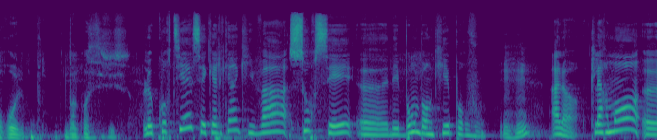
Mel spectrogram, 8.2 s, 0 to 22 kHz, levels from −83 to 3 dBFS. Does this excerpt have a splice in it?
yes; 2 cuts; at 1.8 s, 3.6 s

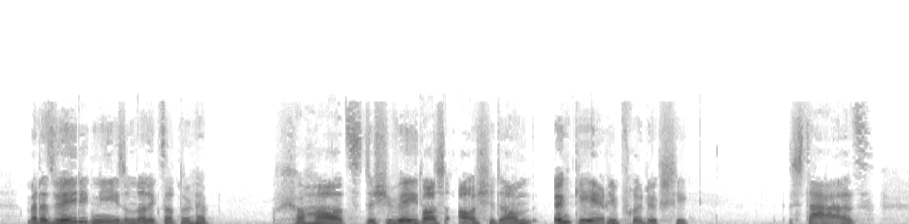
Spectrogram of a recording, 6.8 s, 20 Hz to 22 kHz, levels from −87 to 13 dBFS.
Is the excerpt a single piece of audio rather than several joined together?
no; 4 cuts; at 1.4 s, 3.1 s, 4.1 s, 4.5 s

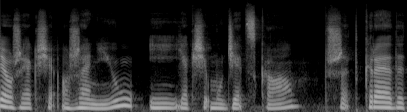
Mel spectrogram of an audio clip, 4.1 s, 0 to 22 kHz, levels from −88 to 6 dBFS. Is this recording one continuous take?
no; 2 cuts; at 1.4 s, 2.1 s

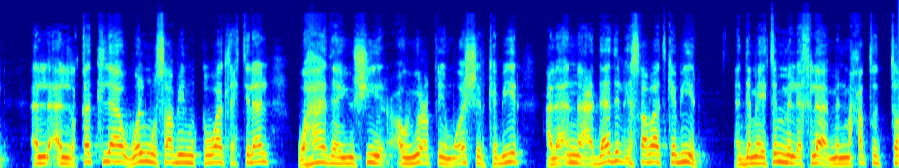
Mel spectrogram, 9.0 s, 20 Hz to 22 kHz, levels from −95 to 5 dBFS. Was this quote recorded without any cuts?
yes; 0 cuts

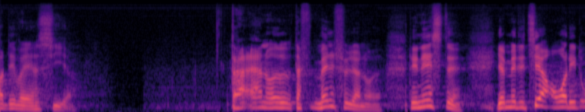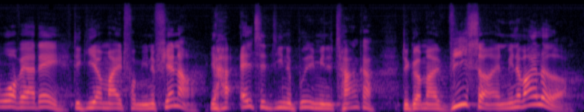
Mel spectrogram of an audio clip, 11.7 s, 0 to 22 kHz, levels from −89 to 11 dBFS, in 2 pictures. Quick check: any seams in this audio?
yes; 2 cuts; at 7.1 s, 7.9 s

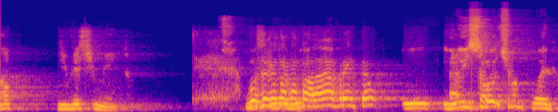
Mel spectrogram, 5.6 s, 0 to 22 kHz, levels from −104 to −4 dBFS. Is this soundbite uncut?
yes; 0 cuts

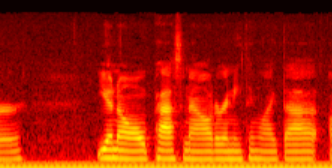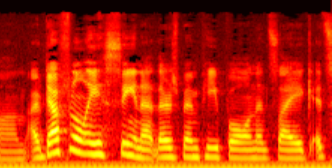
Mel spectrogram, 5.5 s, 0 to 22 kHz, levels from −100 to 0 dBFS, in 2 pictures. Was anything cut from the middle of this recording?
no; 0 cuts

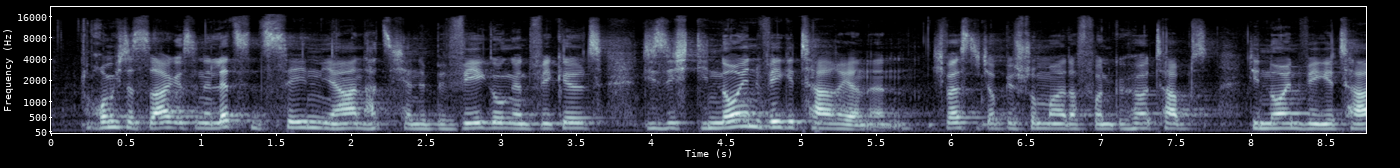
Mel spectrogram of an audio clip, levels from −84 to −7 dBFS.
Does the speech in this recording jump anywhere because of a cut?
no; 0 cuts

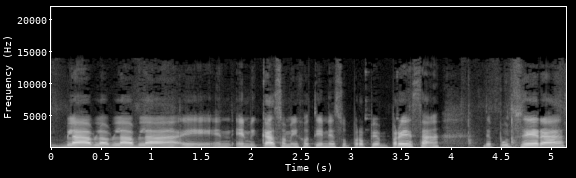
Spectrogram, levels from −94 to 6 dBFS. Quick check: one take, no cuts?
yes; 0 cuts

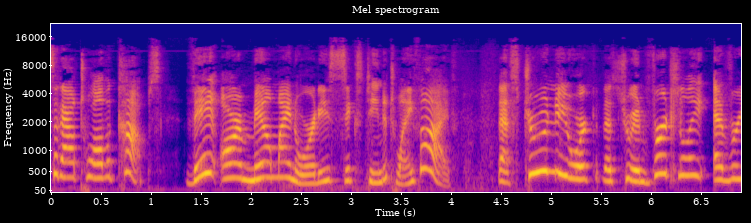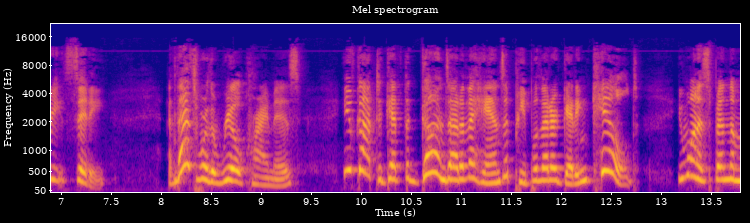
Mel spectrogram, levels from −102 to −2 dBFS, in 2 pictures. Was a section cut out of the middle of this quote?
no; 0 cuts

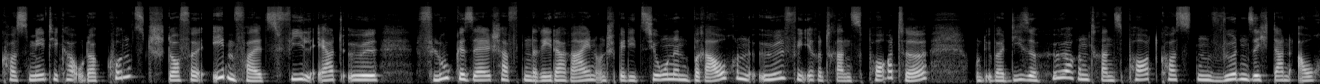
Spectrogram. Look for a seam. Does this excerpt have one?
no; 0 cuts

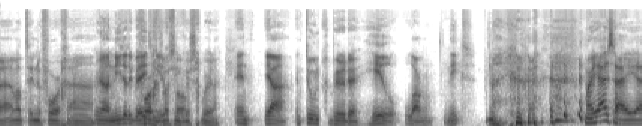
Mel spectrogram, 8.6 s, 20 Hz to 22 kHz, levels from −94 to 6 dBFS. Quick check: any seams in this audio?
yes; 3 cuts; at 3.0 s, 4.2 s, 5.8 s

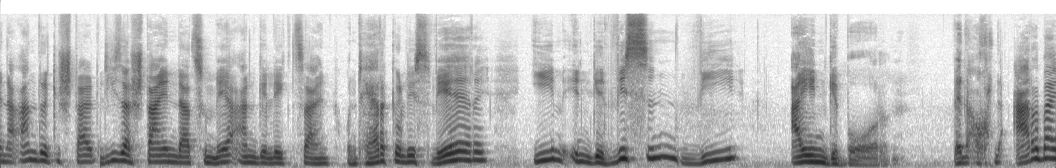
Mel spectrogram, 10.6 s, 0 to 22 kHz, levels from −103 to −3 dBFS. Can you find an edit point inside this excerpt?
yes; 3 cuts; at 1.0 s, 3.4 s, 6.8 s

